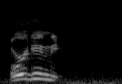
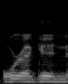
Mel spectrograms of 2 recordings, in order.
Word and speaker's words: Oregon: Yeah, Oregon, or Oregon, I should say it properly, was very similar too.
